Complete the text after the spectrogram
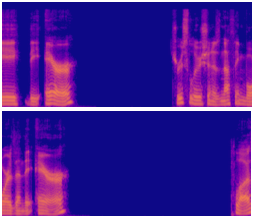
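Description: A man lectures calmly through a microphone in short bursts.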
